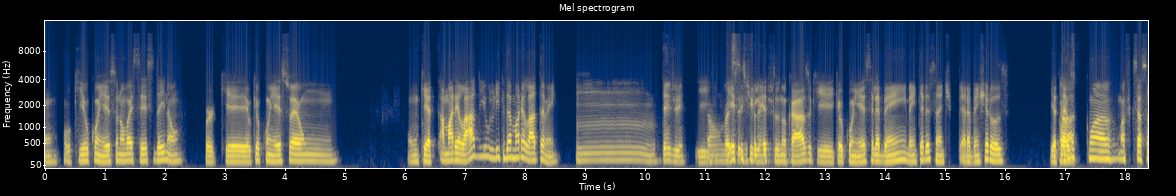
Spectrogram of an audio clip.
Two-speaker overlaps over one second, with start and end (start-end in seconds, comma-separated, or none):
10.8-12.2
